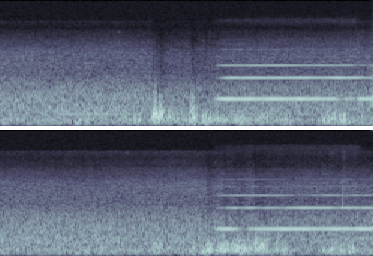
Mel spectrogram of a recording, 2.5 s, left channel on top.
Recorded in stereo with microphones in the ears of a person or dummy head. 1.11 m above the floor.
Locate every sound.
1.4 s a flute: 15° left (ahead or behind), 7.5 m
